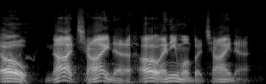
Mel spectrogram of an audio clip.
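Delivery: mock, acted-out sarcastic delivery. Explaining how he says the line, mock-sarcastic retelling. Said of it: "the way he says it, it seems like he's being sarcastic".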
